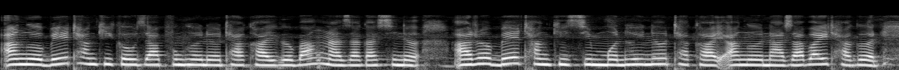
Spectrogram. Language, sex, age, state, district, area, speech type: Bodo, female, 30-45, Assam, Chirang, rural, spontaneous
